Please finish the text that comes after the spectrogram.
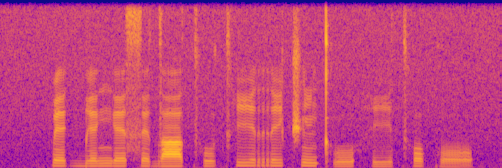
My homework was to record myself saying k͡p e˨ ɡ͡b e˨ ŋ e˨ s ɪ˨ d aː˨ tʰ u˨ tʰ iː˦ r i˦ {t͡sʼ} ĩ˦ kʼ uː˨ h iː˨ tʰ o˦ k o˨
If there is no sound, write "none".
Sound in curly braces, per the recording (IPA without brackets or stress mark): t͡ʃ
